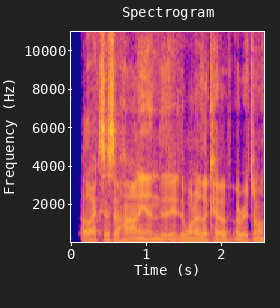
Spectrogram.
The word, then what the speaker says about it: Ohanian: His name is Alexis how do you pronounce it? Ohanian? Alexis Ohanian, the one of the original co-founders.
